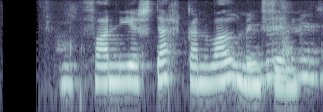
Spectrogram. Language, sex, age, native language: Icelandic, female, 8, Icelandic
